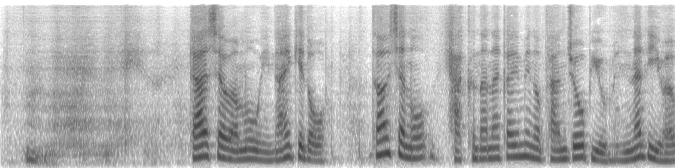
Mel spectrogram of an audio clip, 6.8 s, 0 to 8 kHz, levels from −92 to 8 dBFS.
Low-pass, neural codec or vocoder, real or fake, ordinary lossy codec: 7.2 kHz; codec, 16 kHz, 0.3 kbps, FocalCodec; fake; MP3, 48 kbps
